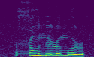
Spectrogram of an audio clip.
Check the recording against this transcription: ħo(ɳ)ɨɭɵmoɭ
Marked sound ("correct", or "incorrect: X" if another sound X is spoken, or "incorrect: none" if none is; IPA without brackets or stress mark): incorrect: n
